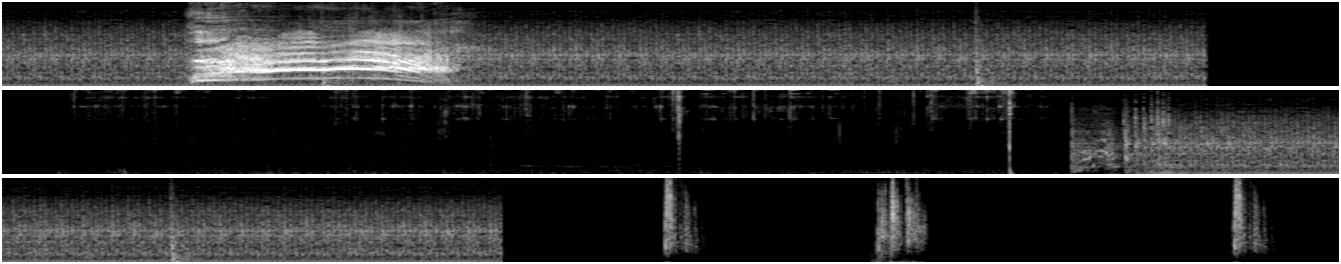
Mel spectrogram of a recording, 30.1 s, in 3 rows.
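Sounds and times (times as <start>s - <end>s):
small parts clicking and rattling: 10.5s - 17.9s.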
